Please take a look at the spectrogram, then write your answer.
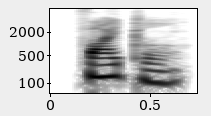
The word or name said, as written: vital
